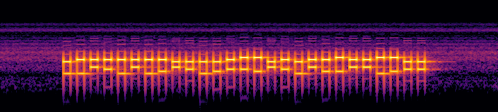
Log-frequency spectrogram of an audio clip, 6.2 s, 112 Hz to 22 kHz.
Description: DTMF, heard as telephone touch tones, dialled by machine, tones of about 90 ms. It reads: 12082025*714896*81056003677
